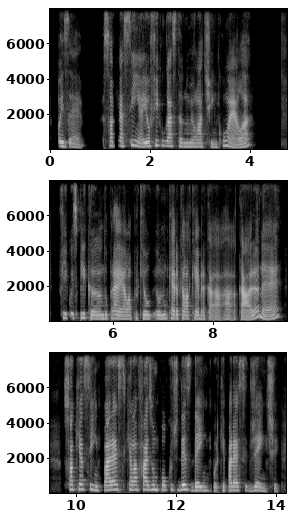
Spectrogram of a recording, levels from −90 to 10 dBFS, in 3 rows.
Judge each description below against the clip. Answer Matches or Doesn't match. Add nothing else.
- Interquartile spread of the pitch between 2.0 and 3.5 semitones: Doesn't match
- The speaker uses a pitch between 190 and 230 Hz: Matches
